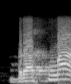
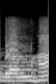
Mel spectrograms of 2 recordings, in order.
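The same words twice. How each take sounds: First: First బ్రహ్మ as "brah-ma", h before m; written form. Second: Second బ్రహ్మ as "bram-ha", m before h; spoken form. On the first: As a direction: sound out బ్రహ్మ as it is spelt, brah-ma. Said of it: "అని రాసి". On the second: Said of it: "అని పలుకుతాము". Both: Shown as a demonstration.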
